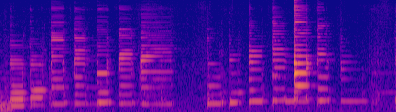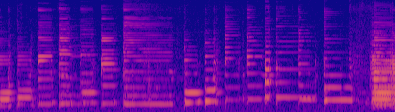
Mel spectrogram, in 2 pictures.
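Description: Banjo picked note by note, a slow, halting tune with uneven pauses between the plucked notes, which the player himself says he totally jacked up.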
